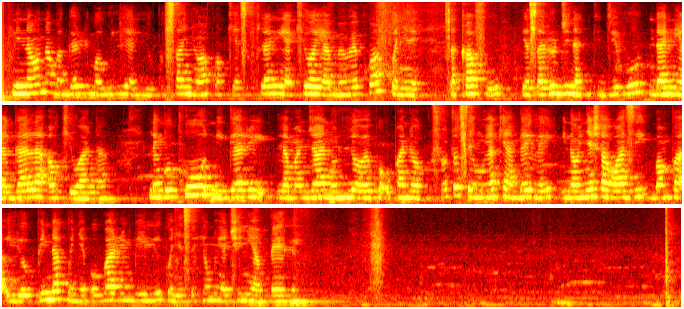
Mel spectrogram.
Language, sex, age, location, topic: Swahili, female, 18-24, Nakuru, finance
